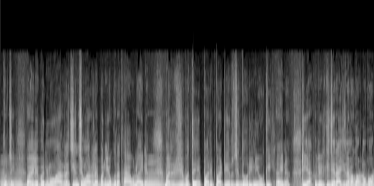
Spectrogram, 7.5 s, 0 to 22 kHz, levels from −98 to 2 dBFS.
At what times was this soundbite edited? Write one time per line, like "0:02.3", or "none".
0:06.0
